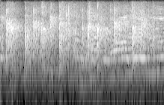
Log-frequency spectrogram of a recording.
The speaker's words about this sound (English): With all that clapping is about, what all the shouting is about, yes, what all the rest is about, what all the leaping is about, yes, praise the Lord.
